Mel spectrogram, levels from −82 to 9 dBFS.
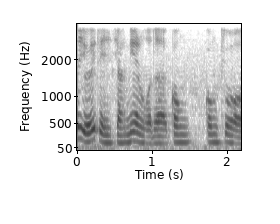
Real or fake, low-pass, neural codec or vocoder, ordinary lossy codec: fake; 3.6 kHz; vocoder, 22.05 kHz, 80 mel bands, WaveNeXt; none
